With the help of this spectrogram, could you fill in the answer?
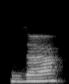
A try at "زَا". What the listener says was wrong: اب یہ دیکھیں آگے الف ہے، اس کو تھوڑا سا لمبا کر کے آپ پڑھیں. یہ زا ہے، یہ زا یہ ہے، یہ سافٹ ہے.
